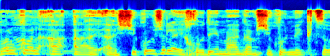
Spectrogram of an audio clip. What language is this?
Hebrew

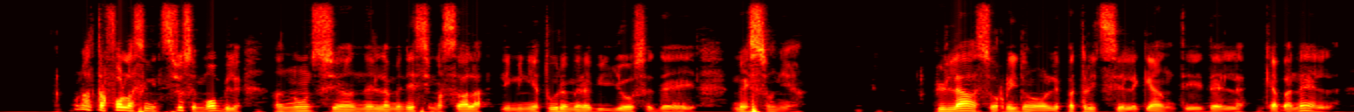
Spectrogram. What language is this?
Italian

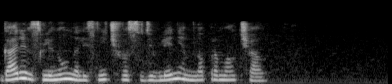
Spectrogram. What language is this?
Russian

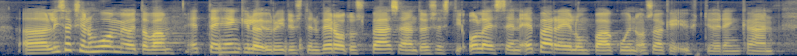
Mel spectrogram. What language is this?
Finnish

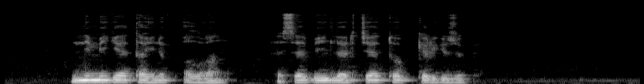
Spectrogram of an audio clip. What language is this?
Uyghur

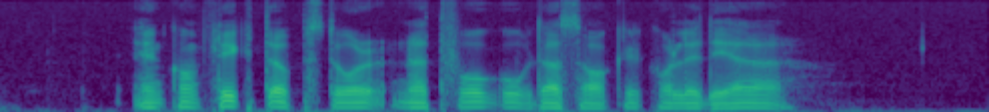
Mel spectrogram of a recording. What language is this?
Swedish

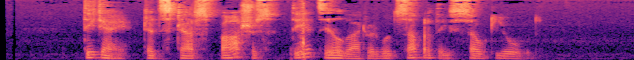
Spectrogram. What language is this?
Latvian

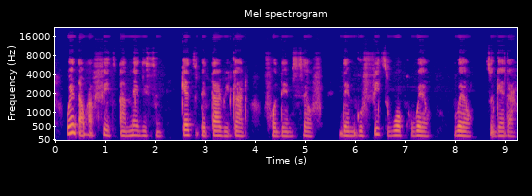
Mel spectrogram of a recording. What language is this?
Nigerian Pidgin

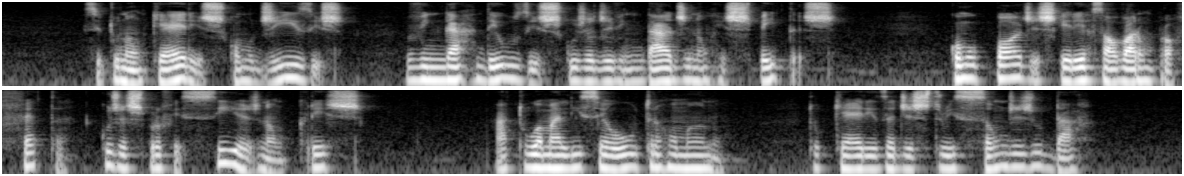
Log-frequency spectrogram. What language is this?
Portuguese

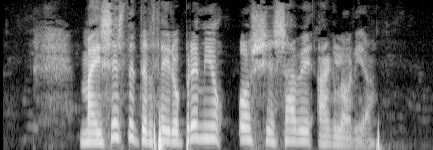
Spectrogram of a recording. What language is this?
Galician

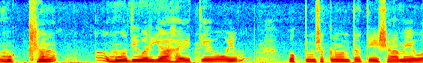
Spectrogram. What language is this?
Sanskrit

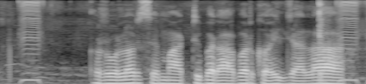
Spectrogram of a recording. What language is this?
Bhojpuri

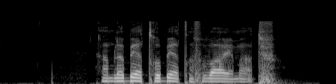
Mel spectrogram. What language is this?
Swedish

